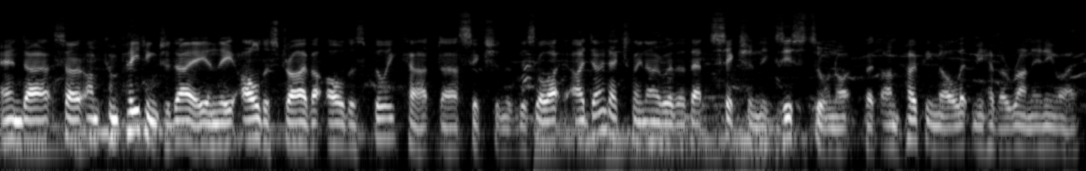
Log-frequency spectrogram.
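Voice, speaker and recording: A man speaks with an Australian accent at a medium pitch and fairly quick pace, with hardly any pauses. His pitch variation is ordinary, and background noise is noticeable. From Australia, Melbourne. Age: 70s. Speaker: retired clothing retailer, billy cart racer. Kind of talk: casual interview. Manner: halting.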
